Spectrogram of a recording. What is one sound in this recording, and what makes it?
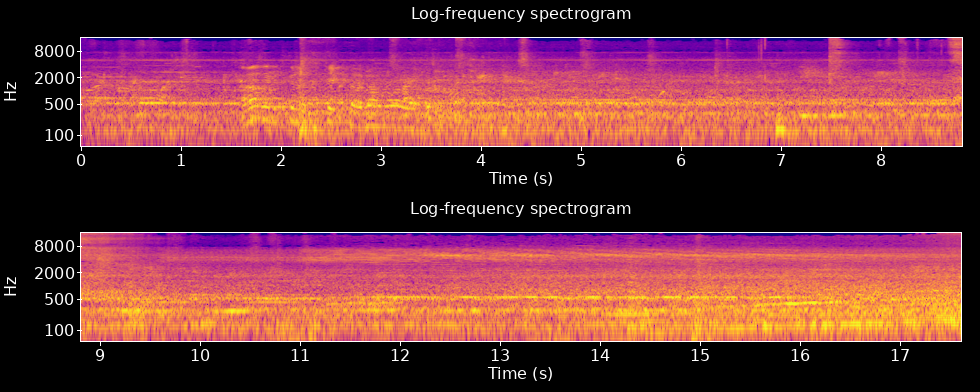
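A subway train rumbles and hums as it pulls slowly along a platform, picking up speed.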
